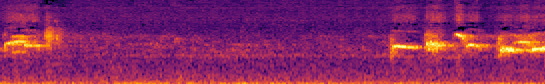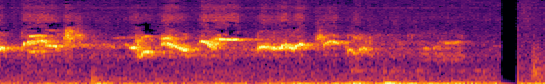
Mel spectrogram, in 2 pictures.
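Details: A Common Blackbird in a garden sings a run of rich, fluty warbled phrases, rising and falling in quick succession over about five seconds, with a faint note beforehand; described as the summer sound of the blackbird.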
